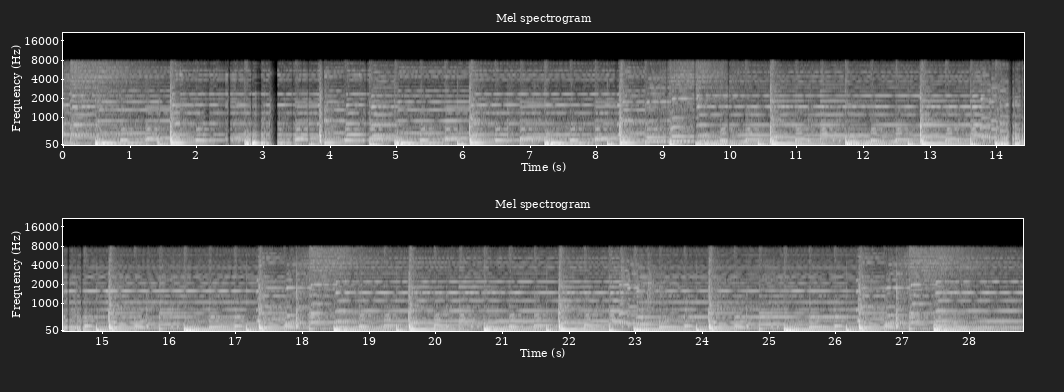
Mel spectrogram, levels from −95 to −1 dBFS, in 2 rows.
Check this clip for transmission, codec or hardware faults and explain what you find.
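Yes, there's packet loss in two forms, heard over a call path that carries nothing above 8 kHz.

Repeated packet loss (robotic sound), 1.42 to 4.57 s and 13.90 to 14.71 s: lost packets keep getting patched by stretching the last sound. The result is choppy and robotic, with gaps up to 115 ms.

Short concealed packet loss, 9.03 to 9.07 s, 9.45 to 9.50 s and 9.96 to 10.00 s: about 20 ms goes missing each time. Concealment fills the hole, leaving a quick smear or wobble.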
